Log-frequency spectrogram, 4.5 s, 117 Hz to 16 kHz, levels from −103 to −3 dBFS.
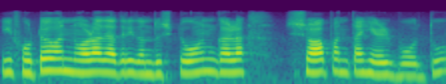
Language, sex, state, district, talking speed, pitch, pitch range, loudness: Kannada, female, Karnataka, Koppal, 135 wpm, 235 Hz, 225-245 Hz, -18 LUFS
